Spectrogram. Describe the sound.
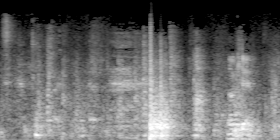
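A door bangs shut once partway through, closed at a speaker's request during a Mishnah lesson, a short sharp thud standing out over murmuring voices and room noise.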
